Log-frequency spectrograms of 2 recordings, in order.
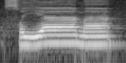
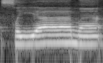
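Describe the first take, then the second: First: The first consonant is thick and heavy. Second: The first consonant is thin and light. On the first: The speaker calls it right. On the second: The speaker calls it wrong.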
